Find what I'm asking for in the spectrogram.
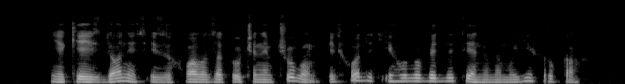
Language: Ukrainian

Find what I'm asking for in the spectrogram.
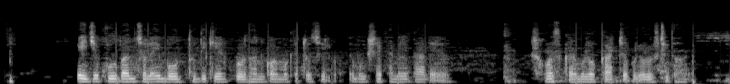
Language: Bangla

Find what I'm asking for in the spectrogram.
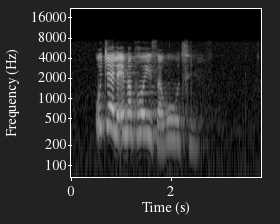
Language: Swati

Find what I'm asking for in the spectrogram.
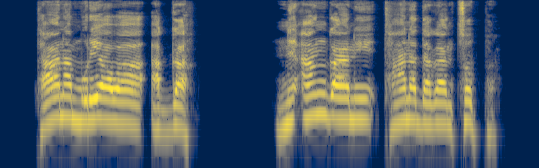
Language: Dawro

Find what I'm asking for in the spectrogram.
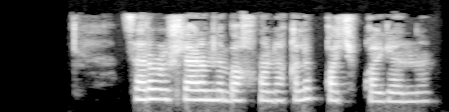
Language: Uzbek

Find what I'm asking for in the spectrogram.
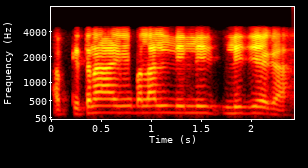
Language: Hindi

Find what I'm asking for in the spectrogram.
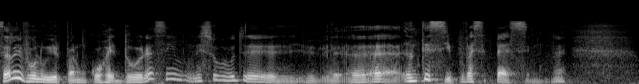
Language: Portuguese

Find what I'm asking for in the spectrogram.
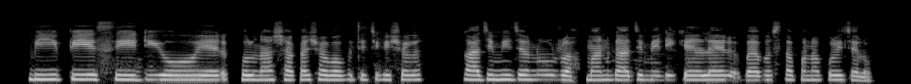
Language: Bangla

